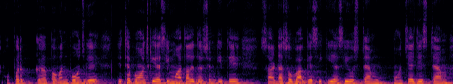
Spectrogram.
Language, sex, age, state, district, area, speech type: Punjabi, male, 18-30, Punjab, Amritsar, urban, spontaneous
